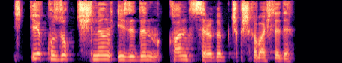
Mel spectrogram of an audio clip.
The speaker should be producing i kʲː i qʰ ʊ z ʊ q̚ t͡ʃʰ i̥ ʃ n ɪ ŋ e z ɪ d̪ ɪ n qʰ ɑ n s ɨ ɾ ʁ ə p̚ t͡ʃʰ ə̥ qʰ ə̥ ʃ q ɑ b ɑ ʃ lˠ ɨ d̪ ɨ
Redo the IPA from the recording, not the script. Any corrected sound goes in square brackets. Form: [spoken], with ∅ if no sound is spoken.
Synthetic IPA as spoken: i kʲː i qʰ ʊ z ʊ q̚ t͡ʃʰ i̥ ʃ n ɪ ŋ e z ɪ d̪ ɪ n qʰ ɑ n s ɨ ɾ ʁ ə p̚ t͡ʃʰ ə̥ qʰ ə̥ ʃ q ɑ b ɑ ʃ lˠ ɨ d̪ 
